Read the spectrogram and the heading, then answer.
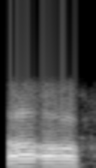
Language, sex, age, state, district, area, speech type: Assamese, male, 18-30, Assam, Udalguri, rural, conversation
